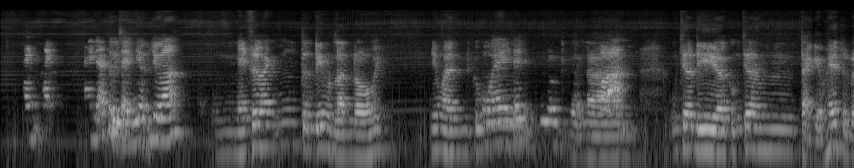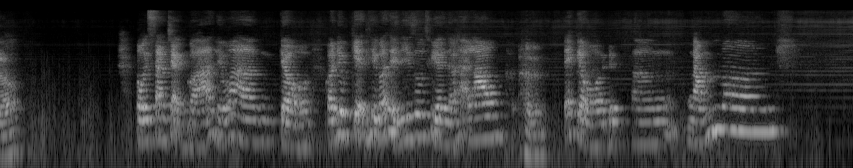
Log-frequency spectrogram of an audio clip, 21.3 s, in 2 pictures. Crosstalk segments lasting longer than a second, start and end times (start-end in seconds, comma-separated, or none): none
